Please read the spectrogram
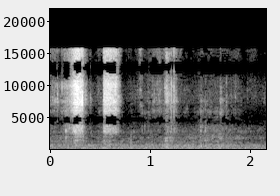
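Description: Faint rustling and a few soft ticks as hands handle fly-tying materials, pulling synthetic fibres free to tie onto the streamer.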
